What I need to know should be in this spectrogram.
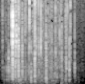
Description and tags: Breaking a rotten chair under my foot.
